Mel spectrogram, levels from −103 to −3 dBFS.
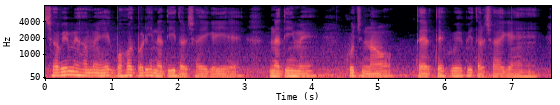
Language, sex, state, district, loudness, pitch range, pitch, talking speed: Hindi, male, Bihar, Kishanganj, -28 LUFS, 95-120 Hz, 105 Hz, 160 wpm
